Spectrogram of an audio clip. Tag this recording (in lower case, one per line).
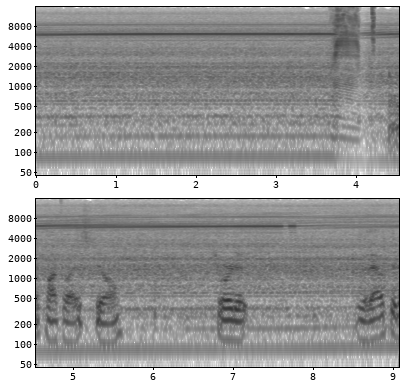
inside a small room
drill
speech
